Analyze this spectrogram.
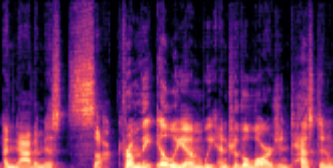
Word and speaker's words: ileum: a section called the ileum. For those familiar with skeletal anatomy, I'm sorry, it's pronounced the same as your pelvic bone, but spelled differently, anatomists suck. From the ileum, we enter the large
